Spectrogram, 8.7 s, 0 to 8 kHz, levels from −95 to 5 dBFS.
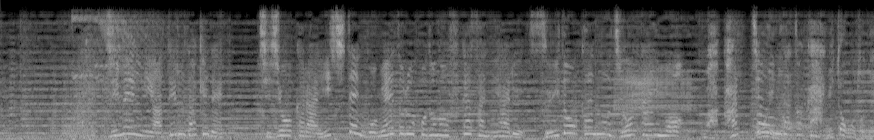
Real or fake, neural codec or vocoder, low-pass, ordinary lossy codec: fake; vocoder, 24 kHz, 100 mel bands, Vocos; 7.2 kHz; Opus, 64 kbps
